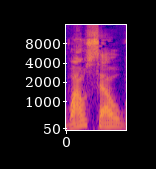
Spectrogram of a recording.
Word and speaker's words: Wausau: Wausau, Wins, Wisconsin.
